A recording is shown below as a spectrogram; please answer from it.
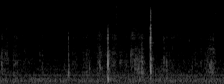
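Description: Faint rustling and crinkling of a folded sheet of paper being shaped by hand into a paper flower, with two small sharp crinkles a little after the middle.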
